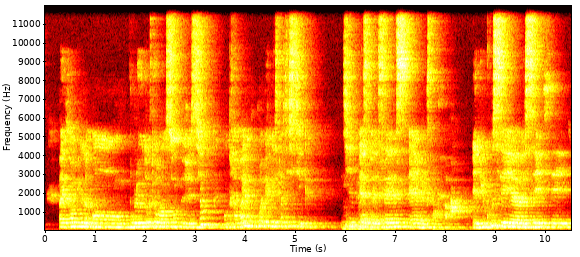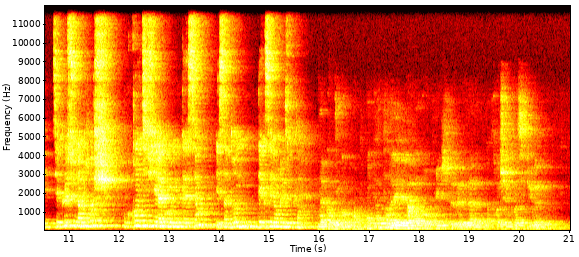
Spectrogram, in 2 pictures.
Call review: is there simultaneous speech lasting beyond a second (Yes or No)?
No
